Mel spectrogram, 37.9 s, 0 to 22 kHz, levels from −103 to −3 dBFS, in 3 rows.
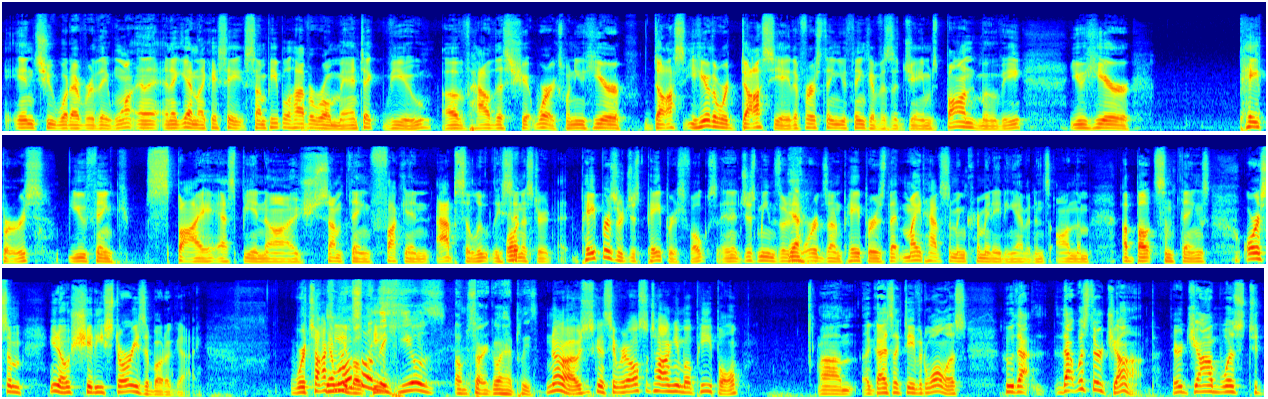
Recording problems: none

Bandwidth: 14.5 kHz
